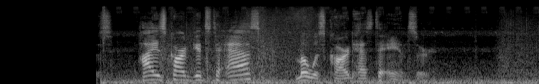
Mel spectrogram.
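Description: A young woman speaks calmly, heard close.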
